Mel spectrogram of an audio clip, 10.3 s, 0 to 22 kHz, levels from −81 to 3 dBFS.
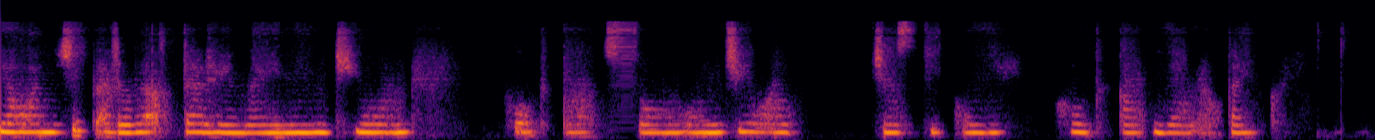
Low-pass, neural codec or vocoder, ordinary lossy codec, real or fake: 10.8 kHz; codec, 44.1 kHz, 0.9 kbps, DAC; Opus, 16 kbps; fake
